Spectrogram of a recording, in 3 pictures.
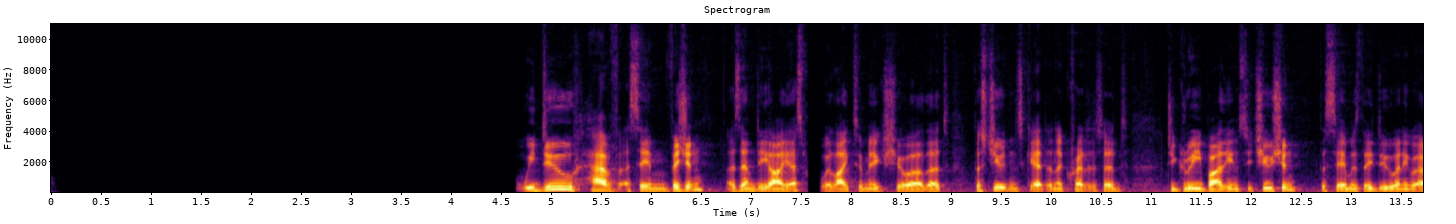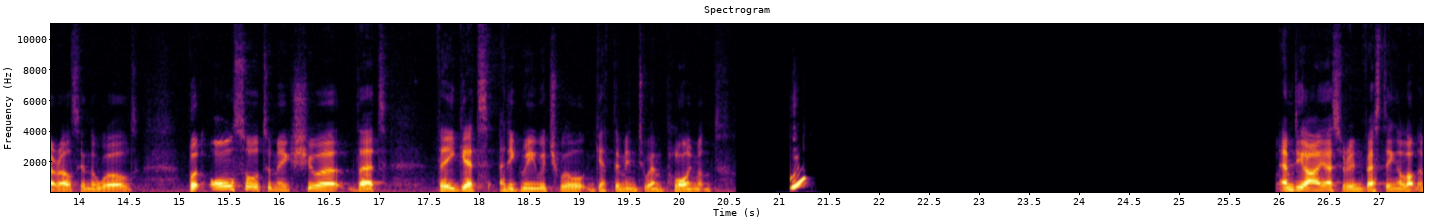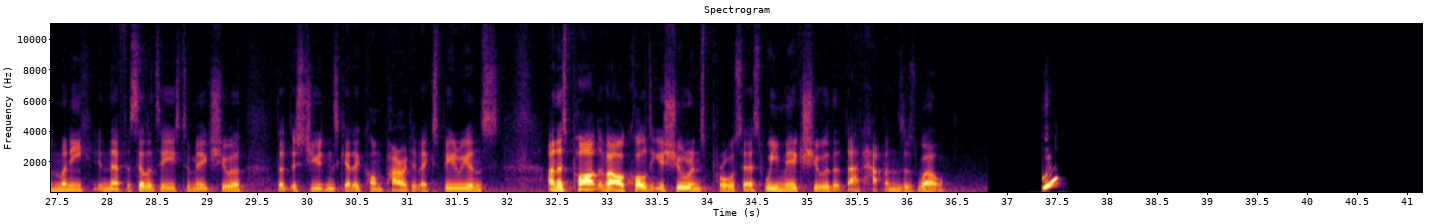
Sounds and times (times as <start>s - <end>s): Speech: 4.7s - 20.5s, 26.0s - 36.4s.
